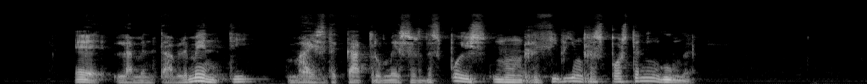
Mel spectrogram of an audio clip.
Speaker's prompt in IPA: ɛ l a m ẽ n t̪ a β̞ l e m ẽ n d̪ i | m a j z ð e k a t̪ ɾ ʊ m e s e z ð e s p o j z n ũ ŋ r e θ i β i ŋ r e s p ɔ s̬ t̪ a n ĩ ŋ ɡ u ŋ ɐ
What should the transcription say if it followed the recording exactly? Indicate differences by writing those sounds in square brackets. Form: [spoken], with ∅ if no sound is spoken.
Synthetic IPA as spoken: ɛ l a m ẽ n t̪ a β̞ l e m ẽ n [t̪] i | m a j z ð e k a t̪ ɾ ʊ m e s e z ð e s p o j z n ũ ŋ r e θ i β i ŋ r e s p ɔ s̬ t̪ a n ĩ ŋ ɡ u ŋ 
